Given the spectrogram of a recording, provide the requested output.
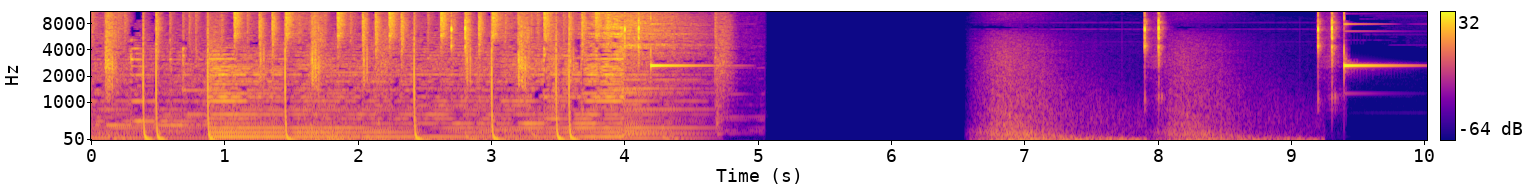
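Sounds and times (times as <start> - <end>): low rushing whoosh: 6.6 - 9.2
mouse clicks: 7.9 - 8.1, 9.2 - 9.4
bright notification bell ding: 9.3 - 10.0.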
